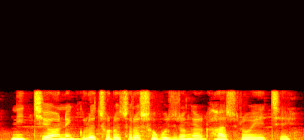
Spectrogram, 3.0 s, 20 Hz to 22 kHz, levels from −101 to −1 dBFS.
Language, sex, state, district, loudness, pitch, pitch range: Bengali, female, West Bengal, Alipurduar, -15 LUFS, 235 Hz, 225-250 Hz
